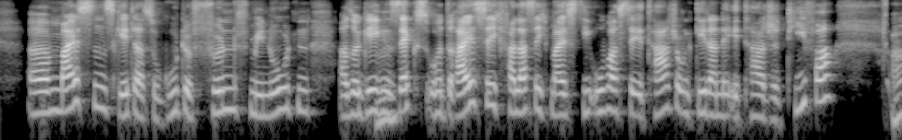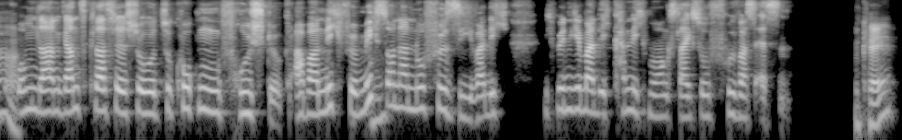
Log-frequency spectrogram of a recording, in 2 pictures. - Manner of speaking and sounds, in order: none
- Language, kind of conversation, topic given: German, podcast, Wie sieht dein typischer Morgen aus?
